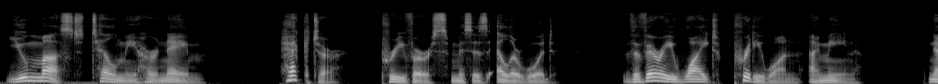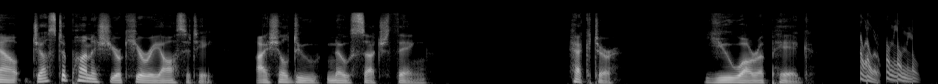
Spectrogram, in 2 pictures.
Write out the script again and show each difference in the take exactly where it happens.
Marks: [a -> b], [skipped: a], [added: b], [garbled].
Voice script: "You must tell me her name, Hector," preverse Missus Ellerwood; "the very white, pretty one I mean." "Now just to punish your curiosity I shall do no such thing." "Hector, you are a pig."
"You must tell me her name, Hector," preverse Missus Ellerwood; "the very white, pretty one I mean." "Now just to punish your curiosity I shall do no such thing." "Hector, you are a pig."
